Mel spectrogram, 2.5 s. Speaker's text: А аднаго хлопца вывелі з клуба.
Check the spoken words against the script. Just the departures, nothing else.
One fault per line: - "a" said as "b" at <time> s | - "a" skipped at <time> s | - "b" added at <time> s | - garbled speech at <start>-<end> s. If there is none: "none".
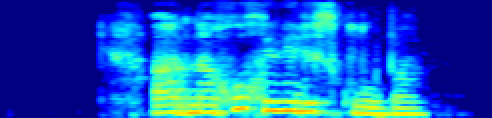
- "хлопца" skipped at 1.3 s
